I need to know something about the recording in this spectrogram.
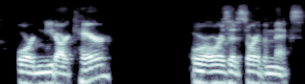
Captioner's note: none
